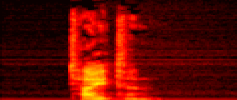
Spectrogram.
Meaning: 1. Any of the race of giant gods in Greek mythology that preceded and was overthrown by the Olympian gods 2. Another name for Helios, a personification of the Sun
- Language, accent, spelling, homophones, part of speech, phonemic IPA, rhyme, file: English, US, Titan, tighten / titan, proper noun, /ˈtaɪtən/, -aɪtən, En-us-Titan.ogg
